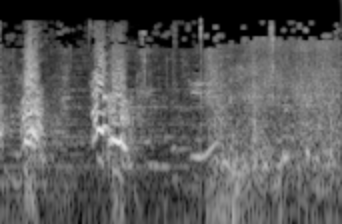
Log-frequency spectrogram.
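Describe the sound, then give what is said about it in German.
A dog barks twice in quick succession, loud, followed by a quieter stretch of low, muffled sound with faint voices in the background. “Und ich sag mal so, sogar mein Hund mag's hier.”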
